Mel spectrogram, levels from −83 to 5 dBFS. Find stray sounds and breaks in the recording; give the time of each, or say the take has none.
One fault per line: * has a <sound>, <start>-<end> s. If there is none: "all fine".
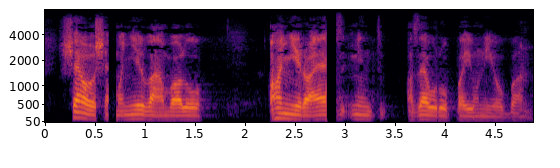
* has a dropout, 0.6-0.7 s
* has a dropout, 2.8-2.9 s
